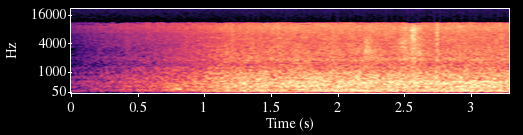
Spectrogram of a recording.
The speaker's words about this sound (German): Im großen Bogen fährt der Regionalzug das letzte Stück Richtung Südosten am Flughafen von Marignan vorbei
